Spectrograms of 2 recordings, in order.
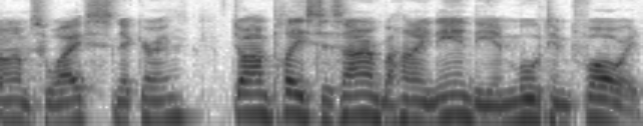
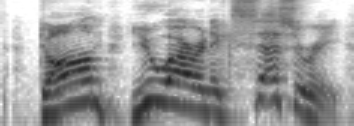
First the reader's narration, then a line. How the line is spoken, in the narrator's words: shouted Hobart from the door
